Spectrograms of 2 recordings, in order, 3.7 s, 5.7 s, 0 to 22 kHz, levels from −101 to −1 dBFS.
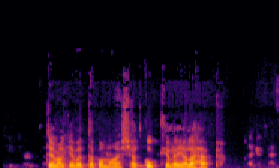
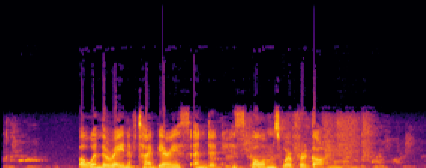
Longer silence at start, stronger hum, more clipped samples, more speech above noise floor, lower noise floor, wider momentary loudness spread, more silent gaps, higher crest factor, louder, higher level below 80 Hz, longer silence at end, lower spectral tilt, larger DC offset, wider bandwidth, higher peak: first, 0.6 s vs 0.05 s; neither; neither; about the same, 37 dB vs 34 dB; first, -60 dBFS vs -48 dBFS; second, 6 LU vs 18 LU; neither; about the same, 20 dB vs 16 dB; second, -24 LUFS vs -14 LUFS; second, -68 dBFS vs -56 dBFS; about the same, 0.35 s vs 0.4 s; first, -7 dB/octave vs -4 dB/octave; neither; first, 11 kHz vs 8.4 kHz; second, -4 dBFS vs 0 dBFS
